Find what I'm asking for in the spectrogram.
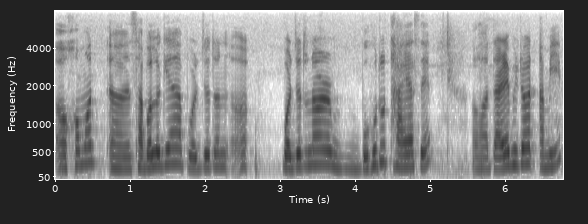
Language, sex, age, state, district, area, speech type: Assamese, female, 18-30, Assam, Charaideo, urban, spontaneous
